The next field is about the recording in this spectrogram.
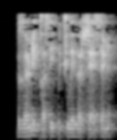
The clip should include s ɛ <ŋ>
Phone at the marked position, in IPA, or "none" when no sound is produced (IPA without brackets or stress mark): ɳ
